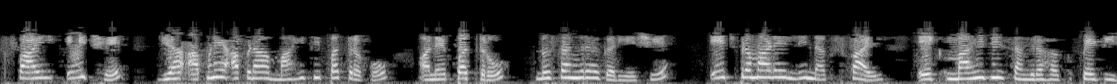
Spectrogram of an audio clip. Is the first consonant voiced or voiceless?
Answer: voiceless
